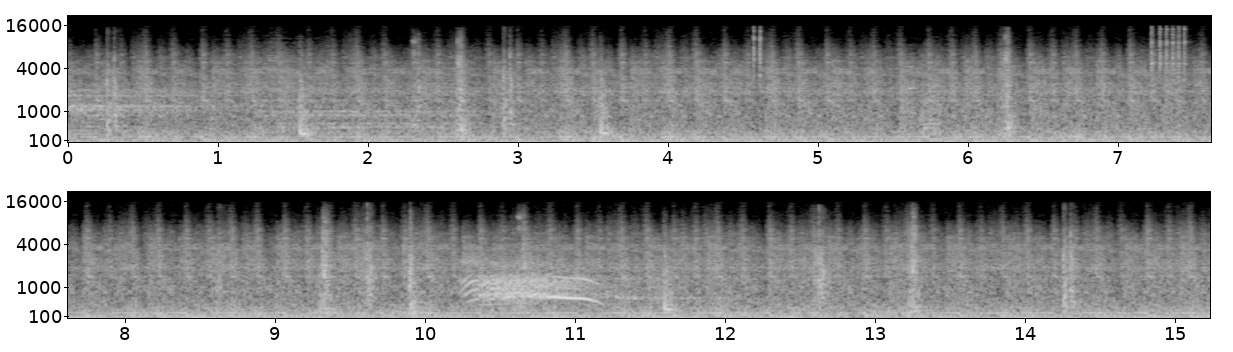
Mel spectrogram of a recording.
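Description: A machine rattles and clicks.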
